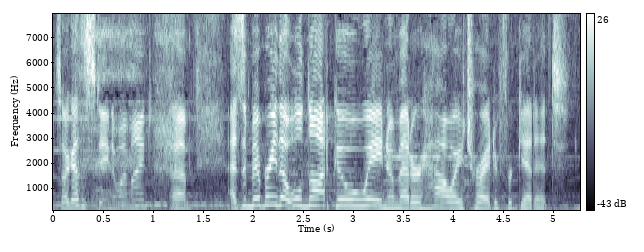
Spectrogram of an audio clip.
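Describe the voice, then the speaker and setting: A woman's voice: on the high side, expressive, fast, music in the background. A woman reading a story aloud with an amused, mock-dramatic delivery and casual asides. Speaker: podcast guest reader.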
